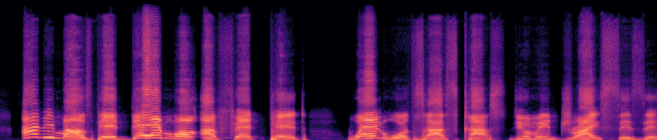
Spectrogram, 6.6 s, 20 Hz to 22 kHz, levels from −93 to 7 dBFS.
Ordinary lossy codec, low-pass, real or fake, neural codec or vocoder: none; none; fake; autoencoder, 48 kHz, 32 numbers a frame, DAC-VAE, trained on Japanese speech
